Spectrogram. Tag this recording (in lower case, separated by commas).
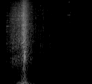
glass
